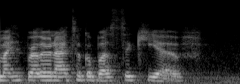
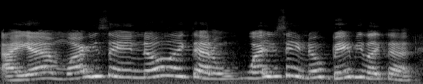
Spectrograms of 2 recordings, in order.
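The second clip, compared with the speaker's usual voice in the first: much higher, louder, offended questioning; indignant retort; 9 semitones higher, 3 dB louder than usual. Retold or imitated. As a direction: push back, put out and rising. Retold indignant reply to the clerk.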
